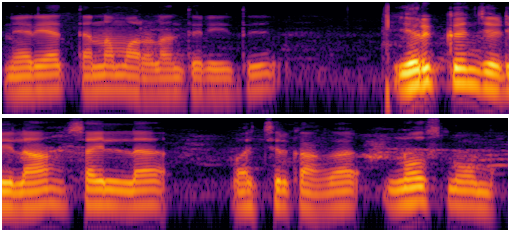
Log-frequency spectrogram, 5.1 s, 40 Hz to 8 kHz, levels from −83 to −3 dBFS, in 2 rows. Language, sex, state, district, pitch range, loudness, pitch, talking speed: Tamil, male, Tamil Nadu, Namakkal, 120-135 Hz, -20 LUFS, 130 Hz, 95 wpm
